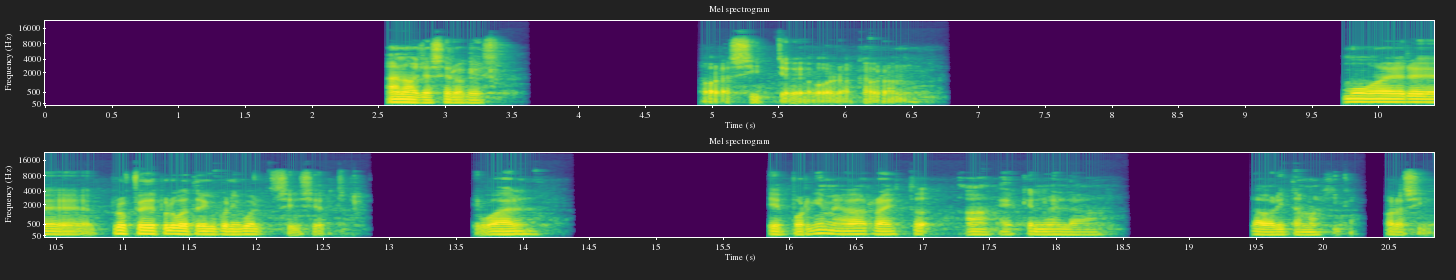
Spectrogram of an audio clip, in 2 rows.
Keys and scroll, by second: 0.3 w, 4.6 e.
